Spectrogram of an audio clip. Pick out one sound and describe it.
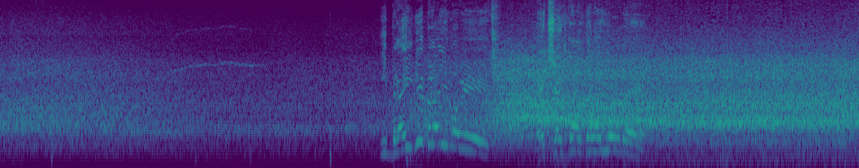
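A stadium crowd roars and swells.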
